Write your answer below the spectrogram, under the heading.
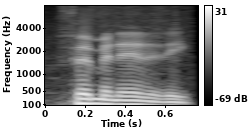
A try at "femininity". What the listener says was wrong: There's no D in it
